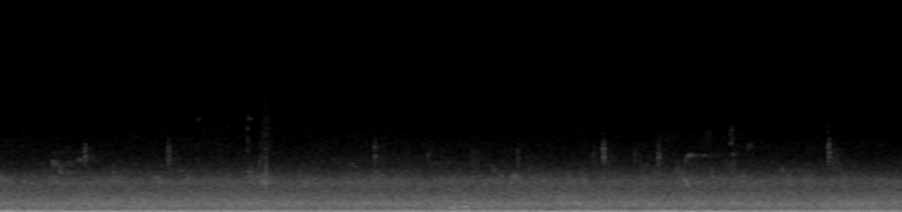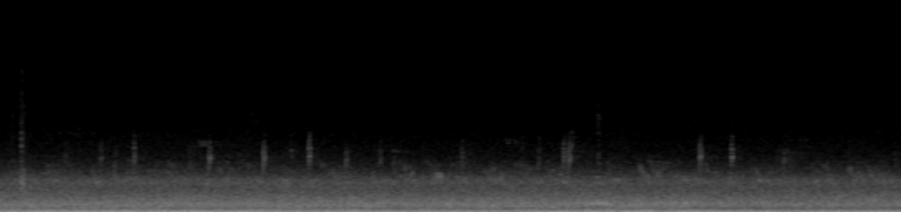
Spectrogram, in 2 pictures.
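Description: Steady outdoor background noise with a low hum of distant road traffic.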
